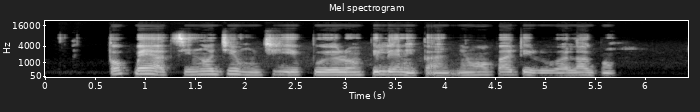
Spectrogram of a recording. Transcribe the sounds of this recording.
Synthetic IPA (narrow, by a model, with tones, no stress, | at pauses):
tɔ˦k͡pɛ˦a˦˨ti˧nɔ̃˦d͡ʒe˦˨mũ˨˧d͡ʒi˦je˧k͡po˧ɛ˧ɾɔ̃˧n̩˦pi˦le˦˨ñĩ˨ta̰˨nĩ˨˦w̃ɔ̃˦ba˦de˦˨ɾu˨˦a˧la˦ɡ͡bɔ̃˧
